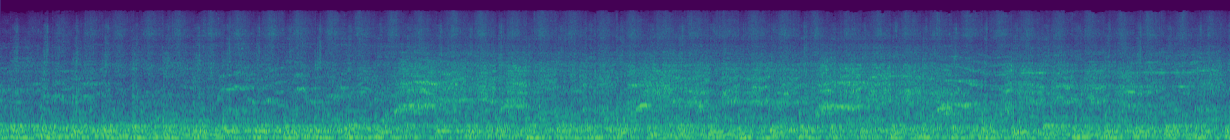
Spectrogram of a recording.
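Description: Pow wow drum group playing a jingle dress contest song: a big drum struck in a steady, even beat, with high-pitched group singing that grows fuller about five seconds in.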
